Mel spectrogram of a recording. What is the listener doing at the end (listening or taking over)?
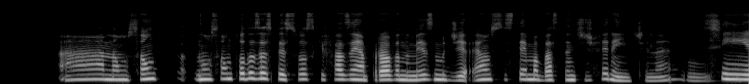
taking over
